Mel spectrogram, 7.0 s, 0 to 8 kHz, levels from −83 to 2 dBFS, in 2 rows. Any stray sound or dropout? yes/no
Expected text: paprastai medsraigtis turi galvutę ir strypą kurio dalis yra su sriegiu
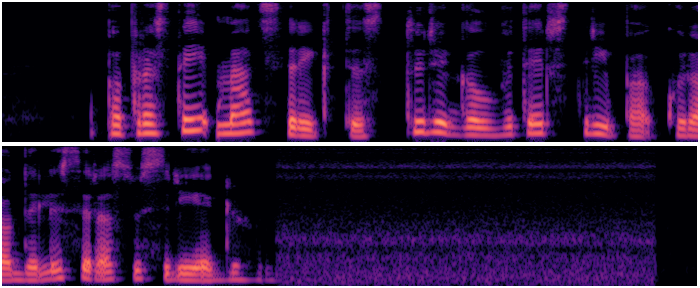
no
